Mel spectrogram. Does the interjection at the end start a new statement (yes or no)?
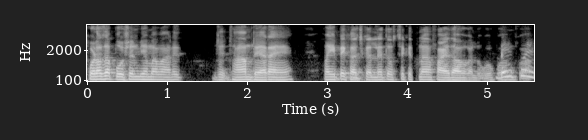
yes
